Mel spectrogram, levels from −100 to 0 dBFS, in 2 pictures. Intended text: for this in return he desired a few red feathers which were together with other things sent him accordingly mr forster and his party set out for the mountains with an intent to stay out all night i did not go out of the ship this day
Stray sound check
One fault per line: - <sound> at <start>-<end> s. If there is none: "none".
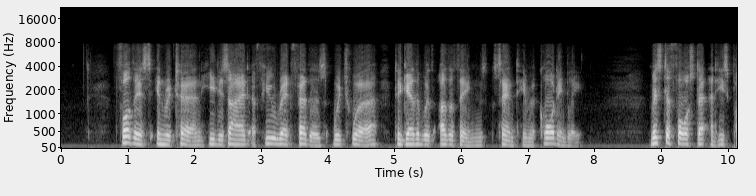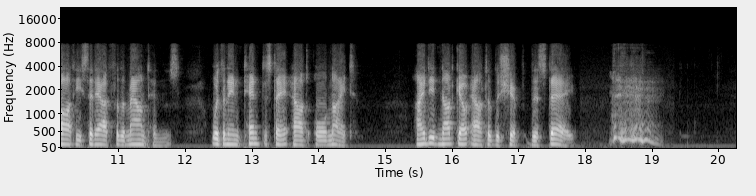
- throat clearing at 18.4-19.2 s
